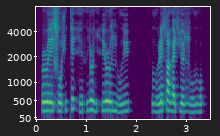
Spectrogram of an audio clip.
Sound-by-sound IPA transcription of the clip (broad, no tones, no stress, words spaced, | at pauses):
ɹe ɕoʃi̤ke he̤θi̤ ɹi̤hyɹɯ ɲo̤ɣy | ðo̤ɭeɬɑðæ çø ɮo̤ðo̤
